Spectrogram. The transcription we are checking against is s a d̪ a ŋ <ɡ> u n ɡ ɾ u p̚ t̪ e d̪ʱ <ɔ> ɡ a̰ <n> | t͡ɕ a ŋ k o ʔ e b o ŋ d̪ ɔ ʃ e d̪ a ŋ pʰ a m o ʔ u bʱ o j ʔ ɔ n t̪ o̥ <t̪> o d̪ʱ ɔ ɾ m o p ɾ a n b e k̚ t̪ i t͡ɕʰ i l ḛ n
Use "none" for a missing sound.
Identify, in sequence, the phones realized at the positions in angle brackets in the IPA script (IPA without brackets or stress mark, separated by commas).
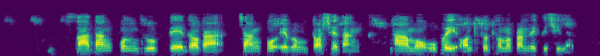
k, ɔ, none, t̪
